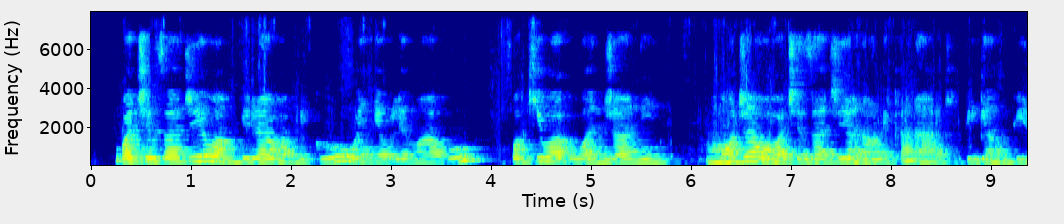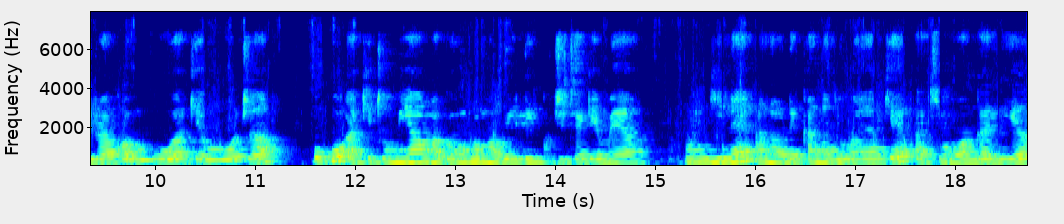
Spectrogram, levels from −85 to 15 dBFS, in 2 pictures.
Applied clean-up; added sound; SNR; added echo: neural separator model SepFormer DNS4.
